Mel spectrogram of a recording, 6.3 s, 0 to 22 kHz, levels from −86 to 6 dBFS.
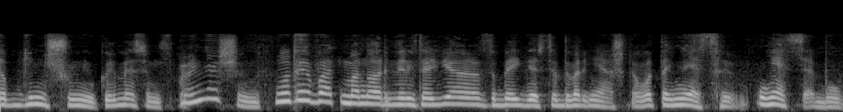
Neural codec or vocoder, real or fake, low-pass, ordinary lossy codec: codec, 16 kHz, 1.1 kbps, Voila-Tokenizer; fake; 7.2 kHz; AAC, 96 kbps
